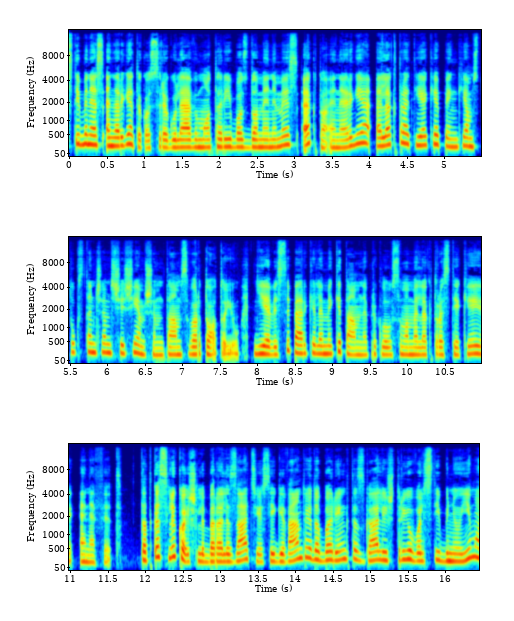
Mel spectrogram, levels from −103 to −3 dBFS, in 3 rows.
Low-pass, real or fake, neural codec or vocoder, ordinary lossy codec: 14.4 kHz; real; none; AAC, 96 kbps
